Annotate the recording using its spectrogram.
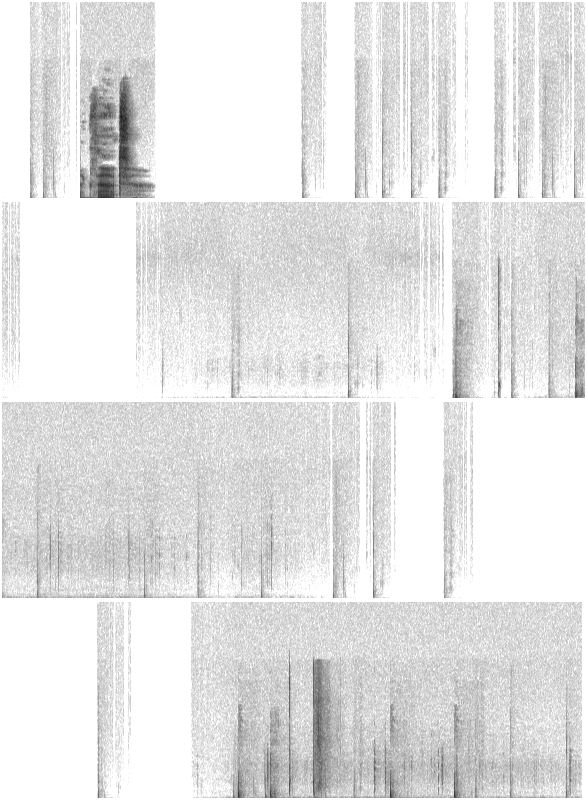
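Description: Stone blocks thud softly into place, one after another.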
